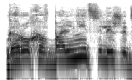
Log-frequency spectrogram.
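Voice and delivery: high-pitched schoolgirl outcry; girls shouting. A narrator's reading. Schoolgirls correct the teacher, shouting. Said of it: "закричали девицы".

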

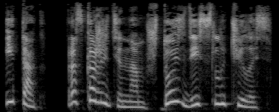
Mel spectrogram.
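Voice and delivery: a hint of an eager journalist; interviewing reporter. A narrator's reading. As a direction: put the question like a reporter on air. Reporter starts interviewing a witness.

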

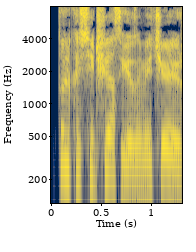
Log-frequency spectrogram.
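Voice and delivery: ordinary delivery

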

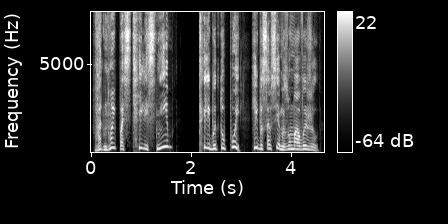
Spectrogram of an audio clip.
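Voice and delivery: very high, loud outburst; mocking incredulity. A narrator's reading. Эри mocks the neighbour's assumption, loud and incredulous. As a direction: ridicule the idea in a high, scornful voice. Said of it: "сквозь смех проговорила она".

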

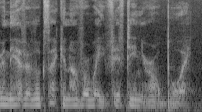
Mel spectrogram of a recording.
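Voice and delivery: ordinary delivery

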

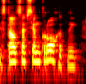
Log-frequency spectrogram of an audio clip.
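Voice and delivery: usual speaking voice

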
